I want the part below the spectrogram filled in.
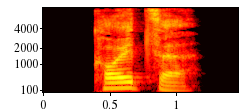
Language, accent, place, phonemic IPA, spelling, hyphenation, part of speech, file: German, Germany, Berlin, /ˈkɔɪ̯t͡sə/, Käuze, Käu‧ze, noun, De-Käuze.ogg
- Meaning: nominative/accusative/genitive plural of Kauz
